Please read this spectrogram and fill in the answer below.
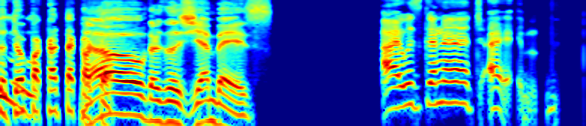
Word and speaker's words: djembe: But they're called the No, those are djembes.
